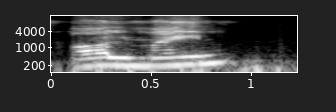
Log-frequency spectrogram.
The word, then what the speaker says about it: Allemagne: Germany का spelling ALLEMAGNE, ऑल माइन, spine.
